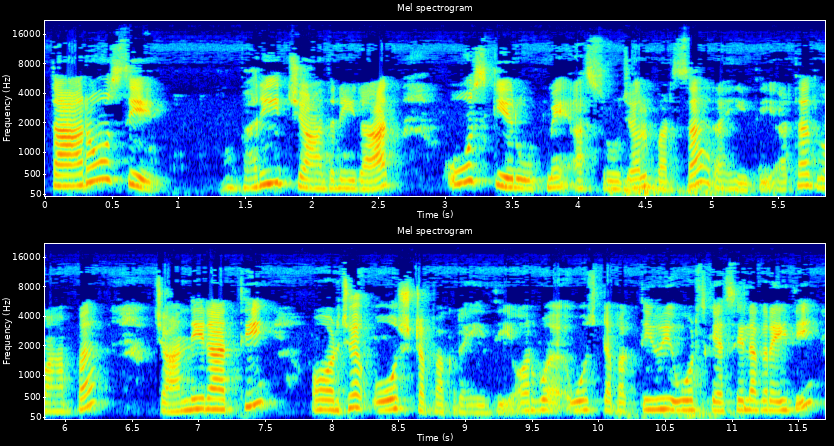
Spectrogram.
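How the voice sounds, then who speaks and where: A woman teacher reciting poem verses slowly and then explaining them line by line, often pausing with fillers. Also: mid-range voice, expressive, a little mellow. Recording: dull lo-fi recording, faint noise.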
